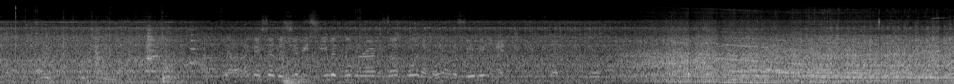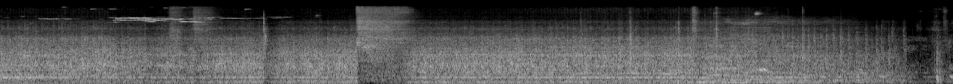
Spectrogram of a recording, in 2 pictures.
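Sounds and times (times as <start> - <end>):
heavy truck engine running: 0.0 - 19.0
air brake hiss: 13.1 - 13.7.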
